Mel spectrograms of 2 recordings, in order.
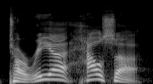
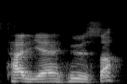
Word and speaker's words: Terje Husa: So it should be, in Norwegian, it's Terje Husa, but in English, you know better than me.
